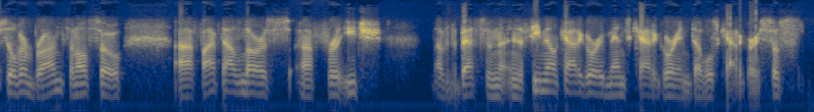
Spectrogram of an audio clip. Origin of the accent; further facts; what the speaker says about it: Canada; it's a little disappointing as a Canadian.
